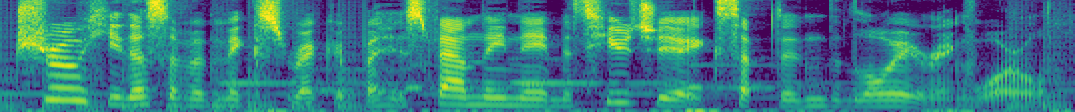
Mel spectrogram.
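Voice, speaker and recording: Woman voicing a male wolf private eye, calm, courteous, measured delivery, bright tone, game dialogue. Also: fairly low pitch, faint music behind, heavily acted.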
